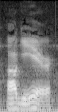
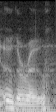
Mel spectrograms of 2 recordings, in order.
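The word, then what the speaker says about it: Augereau: and then uh uguru which I was pronouncing augier but it's okay from uh videos and so forth that I've watched uh I've been hearing oaro okay and let's see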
